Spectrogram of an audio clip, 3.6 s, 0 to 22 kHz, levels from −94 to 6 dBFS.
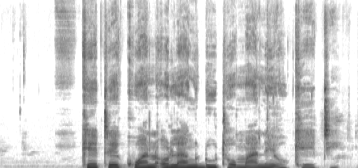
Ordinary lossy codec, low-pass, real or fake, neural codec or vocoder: none; none; real; none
